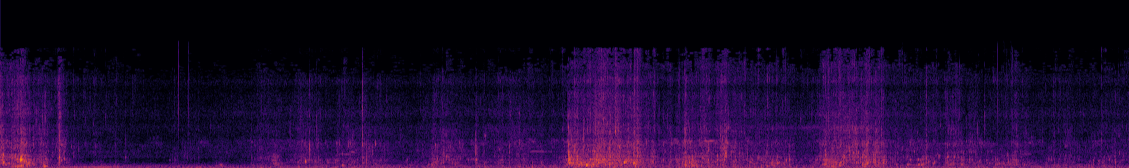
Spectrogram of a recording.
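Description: Water splashing and sloshing in a few short bursts, the loudest about six seconds in, with faint trickling and small knocks between.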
